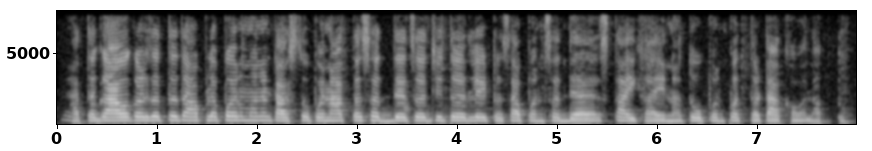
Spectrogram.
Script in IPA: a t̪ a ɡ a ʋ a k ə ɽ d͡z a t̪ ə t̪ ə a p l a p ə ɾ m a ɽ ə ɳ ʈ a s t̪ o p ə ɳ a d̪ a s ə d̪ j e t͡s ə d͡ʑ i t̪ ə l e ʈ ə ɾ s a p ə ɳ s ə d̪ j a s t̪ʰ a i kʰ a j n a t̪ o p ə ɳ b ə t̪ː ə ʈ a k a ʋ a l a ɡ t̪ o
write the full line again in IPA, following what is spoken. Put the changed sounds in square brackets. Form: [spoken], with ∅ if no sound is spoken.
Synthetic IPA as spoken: a t̪ a ɡ a ʋ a k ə ɽ d͡z a t̪ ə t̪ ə a p l a p ə ɾ m a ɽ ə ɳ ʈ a s t̪ o p ə ɳ a [t̪] a s ə d̪ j [a] t͡s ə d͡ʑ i t̪ ə l e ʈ ə ɾ s a p ə ɳ s ə d̪ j a s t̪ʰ a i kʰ a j n a t̪ o p ə ɳ [p] ə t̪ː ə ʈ a k a ʋ a l a ɡ t̪ o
